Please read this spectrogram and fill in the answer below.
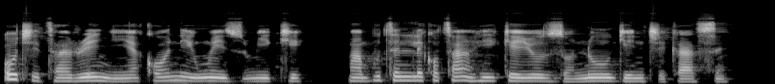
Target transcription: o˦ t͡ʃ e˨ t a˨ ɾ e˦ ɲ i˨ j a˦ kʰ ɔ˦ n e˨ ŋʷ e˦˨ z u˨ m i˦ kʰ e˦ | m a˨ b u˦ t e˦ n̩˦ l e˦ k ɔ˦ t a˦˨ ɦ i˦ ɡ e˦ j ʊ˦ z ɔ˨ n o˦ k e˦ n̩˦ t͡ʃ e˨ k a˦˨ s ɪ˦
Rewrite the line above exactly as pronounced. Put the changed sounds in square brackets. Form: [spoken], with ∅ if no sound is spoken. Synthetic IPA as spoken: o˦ t͡ʃ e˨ t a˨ ɾ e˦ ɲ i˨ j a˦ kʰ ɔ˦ n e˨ ŋʷ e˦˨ z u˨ m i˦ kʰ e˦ | m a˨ b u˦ t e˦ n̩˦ l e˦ k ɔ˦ t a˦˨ ɦ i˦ [k] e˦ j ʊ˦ z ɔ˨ n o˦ [ɡ] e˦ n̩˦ t͡ʃ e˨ k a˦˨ s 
